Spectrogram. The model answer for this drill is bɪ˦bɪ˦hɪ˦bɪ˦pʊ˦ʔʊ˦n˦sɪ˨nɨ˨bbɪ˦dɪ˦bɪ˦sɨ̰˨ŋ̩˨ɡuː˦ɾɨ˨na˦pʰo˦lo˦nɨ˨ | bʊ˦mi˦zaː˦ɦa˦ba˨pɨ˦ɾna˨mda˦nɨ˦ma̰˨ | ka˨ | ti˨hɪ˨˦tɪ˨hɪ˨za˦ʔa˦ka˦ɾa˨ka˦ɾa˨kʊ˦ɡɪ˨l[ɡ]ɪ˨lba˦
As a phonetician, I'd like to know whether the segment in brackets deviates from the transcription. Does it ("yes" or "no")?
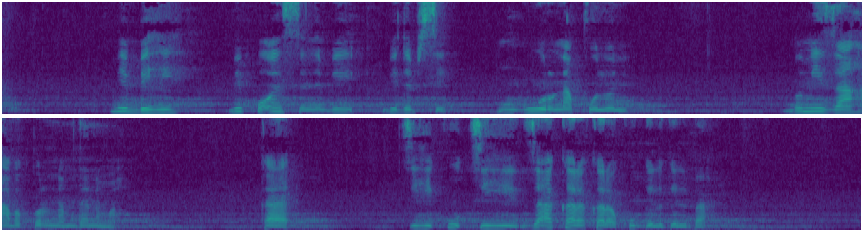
no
